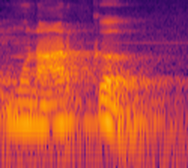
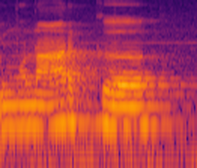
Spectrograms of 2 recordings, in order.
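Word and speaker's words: monarch: जैसे यहाँ पे मोनार्क क की तरह यूज हो रहा है, यहाँ पे मोनार्क है ना, मेट्रियार्क, स्टमक और हायरार्क।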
